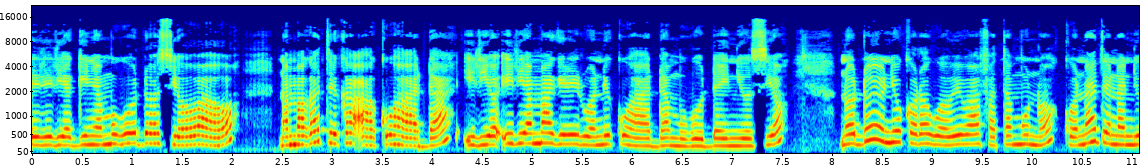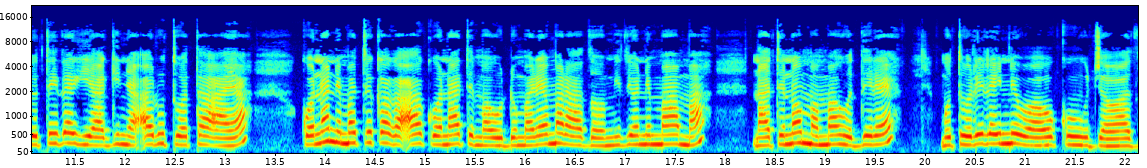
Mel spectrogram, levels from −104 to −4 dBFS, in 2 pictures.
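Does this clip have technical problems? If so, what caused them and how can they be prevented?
Yes. From 1.04 to 3.93 s the speech carries overlap-add ripple, a rough flutter that ends just before "irĩo ĩrĩa magĩrĩirwo nĩkũhanda". The audio was split into windowed frames and rejoined with an overlap at which the windows do not add up to a constant gain, so the level dips by about 11 dB once per frame, around 30 times a second. To prevent it, pair the window shape with a hop size that meets the constant-overlap-add condition, or normalise by the summed window.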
